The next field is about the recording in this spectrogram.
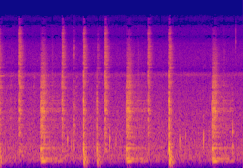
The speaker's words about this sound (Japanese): ちょっと遅らせてやる音であとこのハットこのシャッカーってこのハットに重ねて鳴らすのがこれね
